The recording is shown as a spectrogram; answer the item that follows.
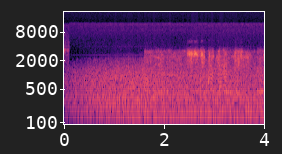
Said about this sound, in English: At maximum thrust. And liftoff. Soyuz MS-18 on its way to the International Space Station.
